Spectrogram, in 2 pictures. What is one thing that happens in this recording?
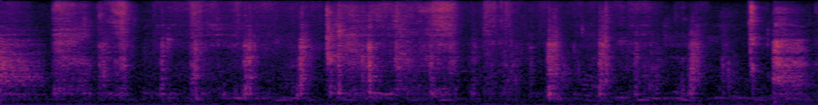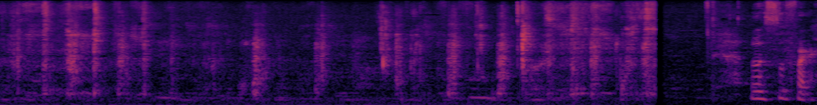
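A woman talks softly close to a microphone.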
